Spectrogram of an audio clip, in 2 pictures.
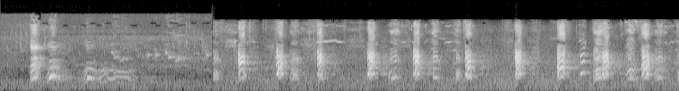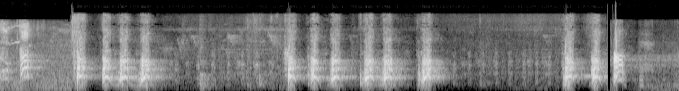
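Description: Dogs bark in sharp, repeated bursts, some in quick runs and others spaced singly.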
